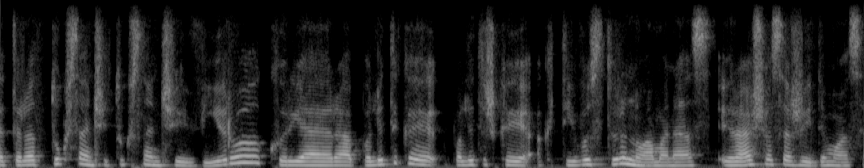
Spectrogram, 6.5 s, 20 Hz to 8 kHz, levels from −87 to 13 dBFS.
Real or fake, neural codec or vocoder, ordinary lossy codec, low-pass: real; none; Opus, 16 kbps; 7.2 kHz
